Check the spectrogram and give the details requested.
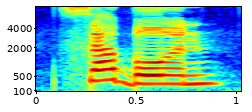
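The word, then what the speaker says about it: sabon: Soap in Tagalog is Sabun.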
